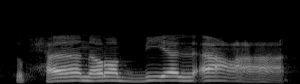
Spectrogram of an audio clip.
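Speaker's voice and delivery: سبحان ربی الاع- recited very slowly, the ع held long and still; slow long-drawn recitation demo; stretched ع. Shown as a demonstration. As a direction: hold the ع in الاع- for seconds without any vowel.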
